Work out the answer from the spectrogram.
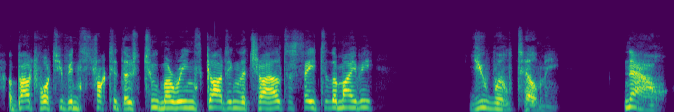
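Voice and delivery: furious woman confronting her lover, icy; icy fury. A narrator's reading. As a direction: build a hard, cold demand. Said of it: "grated in an icy voice".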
